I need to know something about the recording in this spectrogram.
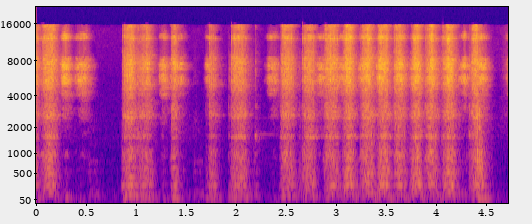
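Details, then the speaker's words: Vevor 5120 plunge router, 3¼ hp, plunge lever released: dry rasping scrape pulsing about three times a second as the plunge moves; owner suspects something rubbing on the screw threads, router otherwise functions okay. "I'm not sure about this noise. Sounds like something's rubbing against the threads on this screw."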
